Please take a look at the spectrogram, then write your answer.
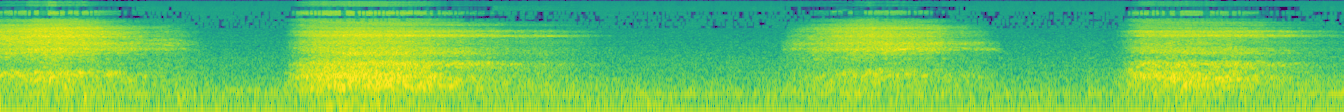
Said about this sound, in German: So, du nimmst ein paar schöne, wunderbare Atemzüge.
